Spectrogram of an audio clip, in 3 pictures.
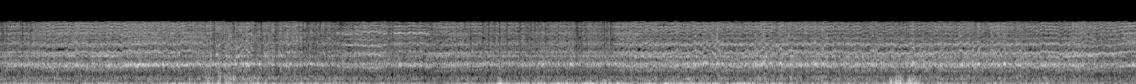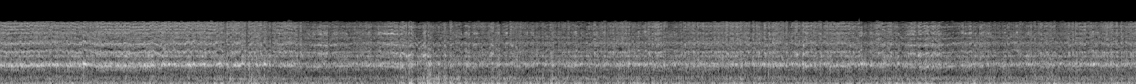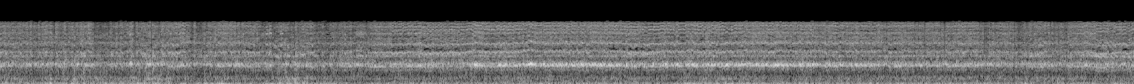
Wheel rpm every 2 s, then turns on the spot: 220, 230, 230, 200, 190, 210, 230, 230, 230, 230, 230, 230, 230, 220, 230, 230, 220.
none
